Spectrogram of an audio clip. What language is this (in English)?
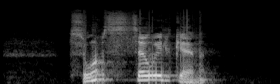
Kabyle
